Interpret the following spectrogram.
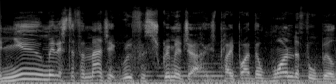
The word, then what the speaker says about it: Scrimgeour: ...and we're going with "Scrimgeour."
